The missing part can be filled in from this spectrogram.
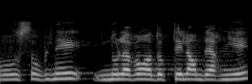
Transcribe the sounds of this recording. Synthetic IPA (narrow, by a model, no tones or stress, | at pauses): vusuvnenulavɔ̃ad̪ɔp̚t̪elɑ̃d̪ɛʁnje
